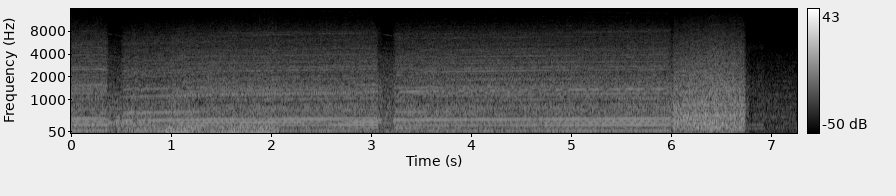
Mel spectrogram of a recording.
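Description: Race cars, including Radicals, McLarens and Chevy Silverados, run a multiclass race at Watkins Glen. A steady, loud engine drone holds with a strong tonal whine, then cuts off abruptly near the end.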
